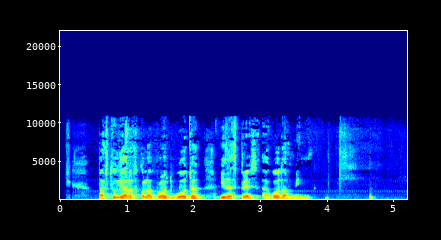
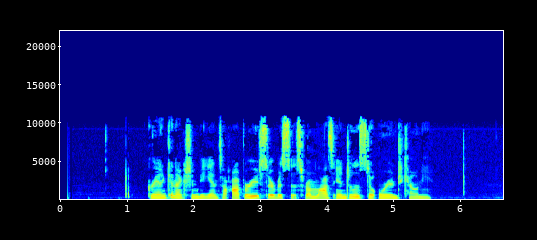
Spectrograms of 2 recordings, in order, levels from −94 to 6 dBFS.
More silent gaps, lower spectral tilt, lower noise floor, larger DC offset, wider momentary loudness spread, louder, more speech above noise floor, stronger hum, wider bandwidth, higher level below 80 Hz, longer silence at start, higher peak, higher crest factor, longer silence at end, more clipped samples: neither; first, -7 dB/octave vs -3 dB/octave; second, -63 dBFS vs -70 dBFS; neither; first, 20 LU vs 17 LU; first, -22 LUFS vs -30 LUFS; about the same, 42 dB vs 40 dB; neither; about the same, 11 kHz vs 11.5 kHz; first, -42 dBFS vs -84 dBFS; second, 0.6 s vs 1.3 s; first, -4 dBFS vs -14 dBFS; about the same, 18 dB vs 20 dB; second, 0.5 s vs 1.1 s; neither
